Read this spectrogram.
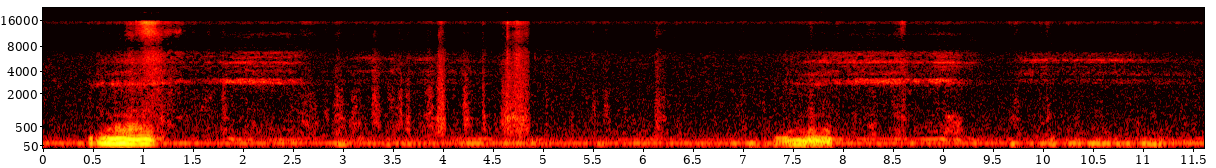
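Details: Labrador Retriever snoring while asleep: two deep, low rumbling snores about seven seconds apart, each lasting under a second, over a steady low hum and faint breathing.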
